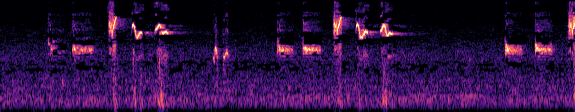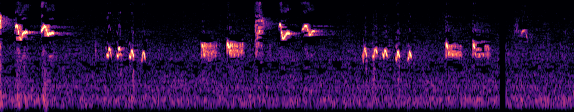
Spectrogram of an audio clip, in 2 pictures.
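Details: Javan bush lark singing actively, a lively outpouring of short high chirps, sharp upslurred whistles and buzzy trills delivered in quick bursts separated by brief pauses, with no other clear sounds.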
